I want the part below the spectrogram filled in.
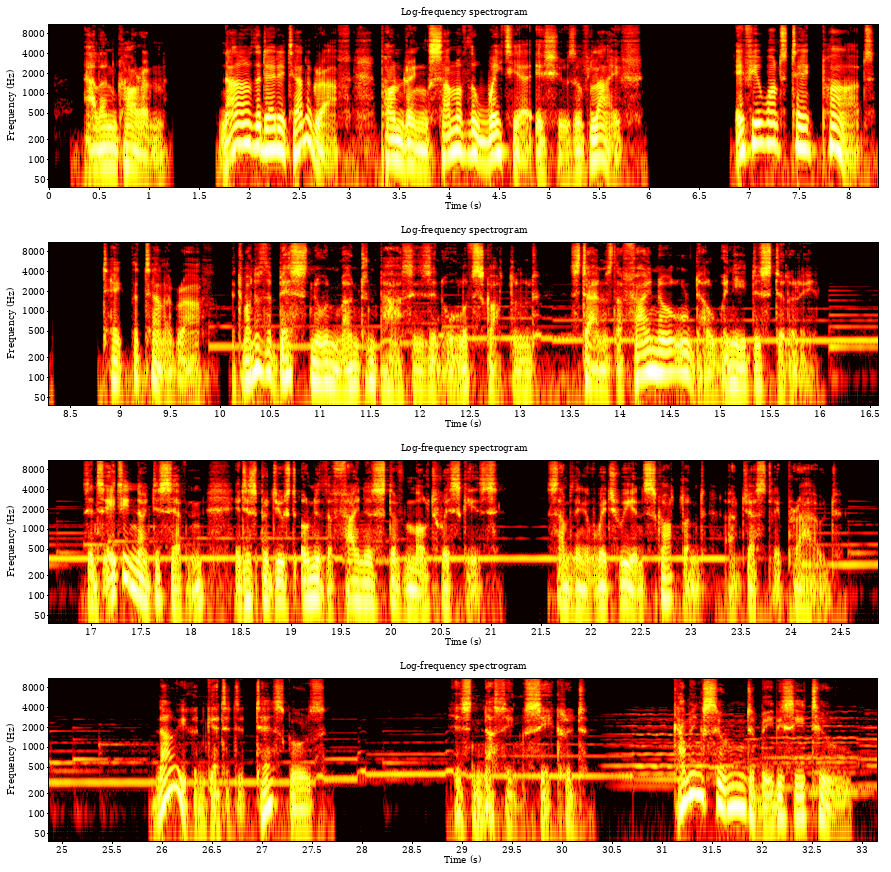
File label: Commercial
